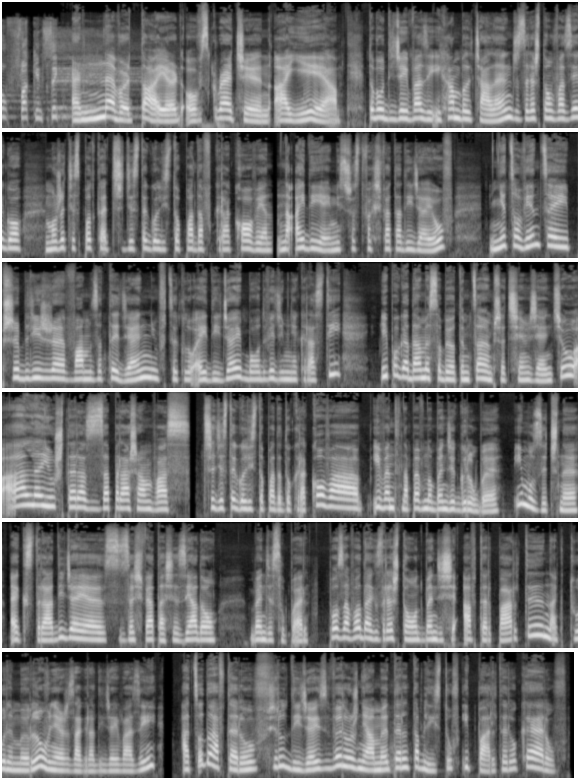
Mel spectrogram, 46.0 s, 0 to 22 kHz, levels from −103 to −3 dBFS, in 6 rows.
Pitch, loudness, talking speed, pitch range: 215 Hz, -19 LUFS, 125 wpm, 190-245 Hz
